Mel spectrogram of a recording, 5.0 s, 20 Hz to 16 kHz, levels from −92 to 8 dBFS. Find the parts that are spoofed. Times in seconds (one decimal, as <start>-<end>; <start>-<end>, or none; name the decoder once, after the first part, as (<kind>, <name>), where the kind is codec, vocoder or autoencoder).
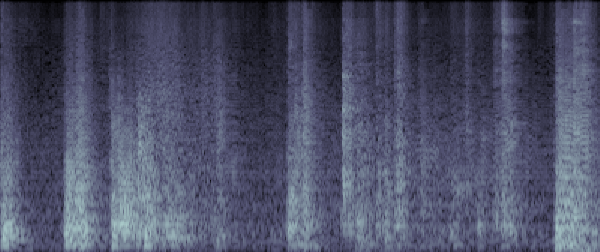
0.0-1.1 (vocoder, Vocos); 1.8-2.8; 3.4-5.0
